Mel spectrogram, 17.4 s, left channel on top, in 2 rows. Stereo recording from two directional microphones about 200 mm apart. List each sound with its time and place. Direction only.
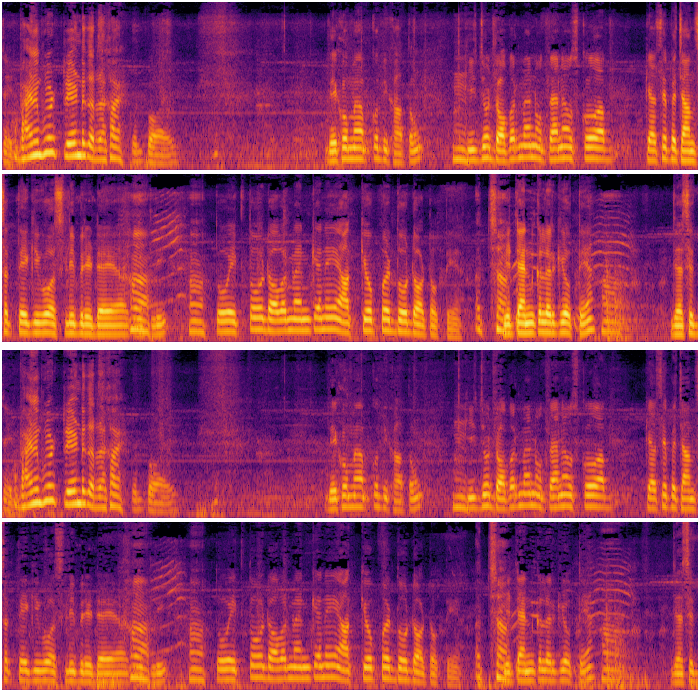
0.2 s speech: 5° right (ahead or behind)
4.1 s speech: 30° left (ahead or behind)
8.5 s speech: 45° left (ahead or behind)
10.3 s speech: centre (ahead or behind)
11.3 s speech: 45° left (ahead or behind)
14.6 s speech: centre (ahead or behind)
15.0 s speech: 55° left (ahead or behind)
16.2 s speech: centre (ahead or behind)
17.0 s speech: 55° left (ahead or behind)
